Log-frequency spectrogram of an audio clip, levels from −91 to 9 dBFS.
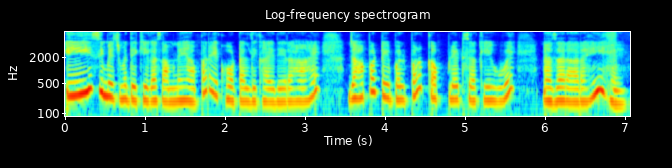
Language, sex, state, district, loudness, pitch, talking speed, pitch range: Hindi, female, Rajasthan, Jaipur, -17 LUFS, 210 Hz, 210 wpm, 195-275 Hz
